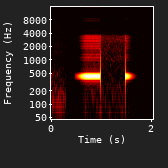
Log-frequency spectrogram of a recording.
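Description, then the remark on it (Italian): A steady telephone line tone sounds after a call dropped because the caller was in an area with poor coverage: a long, level mid-pitched beep, a short gap, then a second shorter beep, clear and alone with no talking. “Luca in questo momento è in una zona che ha poca copertura, è caduto, quindi lo richiamiamo”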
